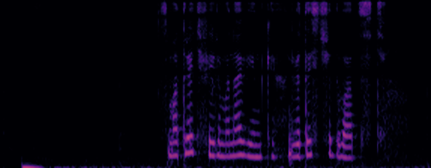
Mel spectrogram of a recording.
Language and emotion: Russian, neutral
